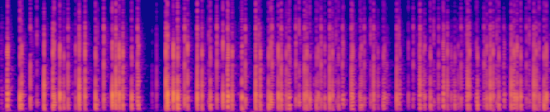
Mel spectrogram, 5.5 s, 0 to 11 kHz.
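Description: Fingertips and nails tap repeatedly on the top surface of a medium-size printed cardboard retail box for a SNES Classic Mini lying flat on a table. The result is a rapid, uneven run of short, dry, hollow taps with a papery mid-range body around 520 Hz. A brief pause falls midway before the tapping resumes.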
